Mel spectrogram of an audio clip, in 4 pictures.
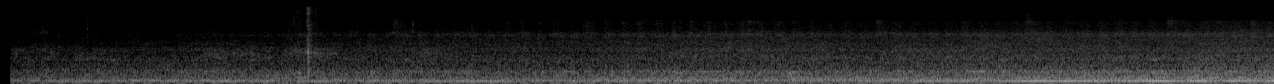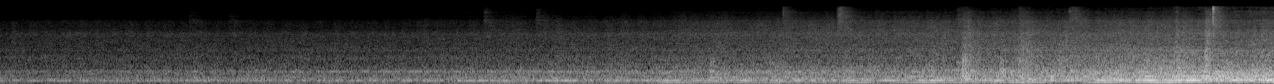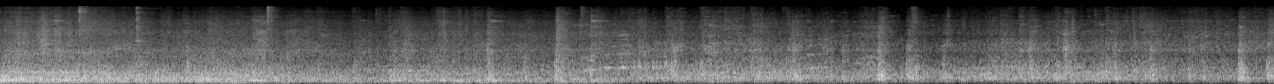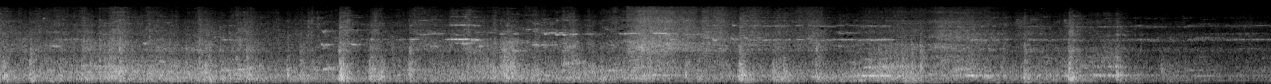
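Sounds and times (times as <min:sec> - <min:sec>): diesel locomotive engine drone: 0:00.1 - 0:50.9
wheels clicking over rail joints: 0:22.2 - 0:50.2
wheel squeals: 0:29.2 - 0:34.6, 0:38.5 - 0:50.9.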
